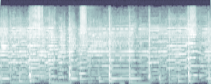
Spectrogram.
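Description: Instrumental introduction of a Sudanese song played by a live band: sustained melodic lines over a busy pattern of percussion strikes, before the singer comes in.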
